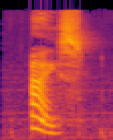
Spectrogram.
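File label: "ice", English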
